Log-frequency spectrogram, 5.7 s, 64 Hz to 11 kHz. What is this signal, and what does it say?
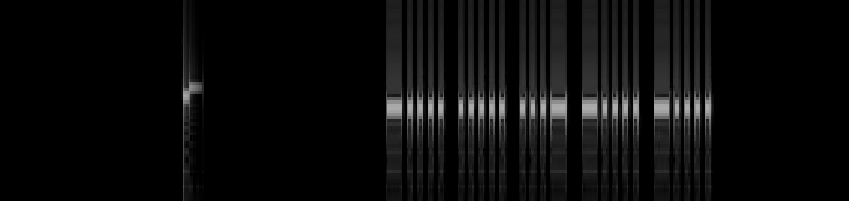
Morse code, heard as a keyed tone, about 36 wpm, 700 Hz. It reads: 65V66
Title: Five Challenging Letter-Number Combinations 35wpm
